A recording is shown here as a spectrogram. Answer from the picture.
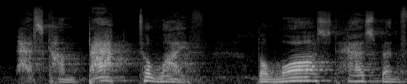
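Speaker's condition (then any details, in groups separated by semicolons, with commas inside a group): No condition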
